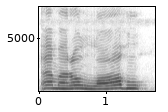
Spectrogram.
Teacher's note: अल्लाह का लाम मोटा पढ़िए, अल्लाह के लाम से पहले ज़बर है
